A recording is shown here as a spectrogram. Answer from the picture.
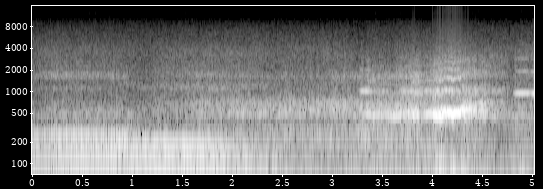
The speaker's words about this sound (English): Wait. That must be Dr. Christian's car now.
